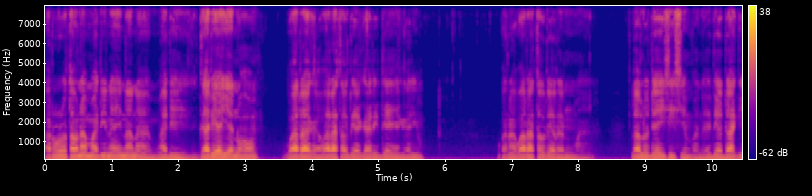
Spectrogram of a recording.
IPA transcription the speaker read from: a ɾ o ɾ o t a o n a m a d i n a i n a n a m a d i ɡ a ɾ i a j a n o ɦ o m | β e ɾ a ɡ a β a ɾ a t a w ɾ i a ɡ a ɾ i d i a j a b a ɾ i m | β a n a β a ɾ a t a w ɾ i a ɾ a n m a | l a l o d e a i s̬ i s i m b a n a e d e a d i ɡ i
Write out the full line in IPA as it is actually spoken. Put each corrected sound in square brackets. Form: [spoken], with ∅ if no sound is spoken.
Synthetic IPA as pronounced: a ɾ o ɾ o t a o n a m a d i n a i n a n a m a d i ɡ a ɾ i a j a n o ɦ o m | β [a] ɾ a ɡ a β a ɾ a t a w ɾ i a ɡ a ɾ i d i a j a [ɡ] a ɾ i m | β a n a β a ɾ a t a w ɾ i a ɾ a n m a | l a l o d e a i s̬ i s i m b a n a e d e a d [a] ɡ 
